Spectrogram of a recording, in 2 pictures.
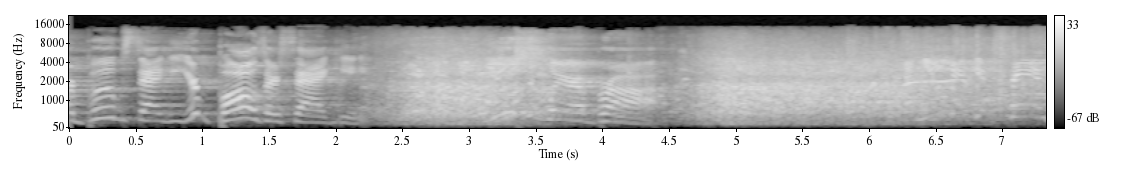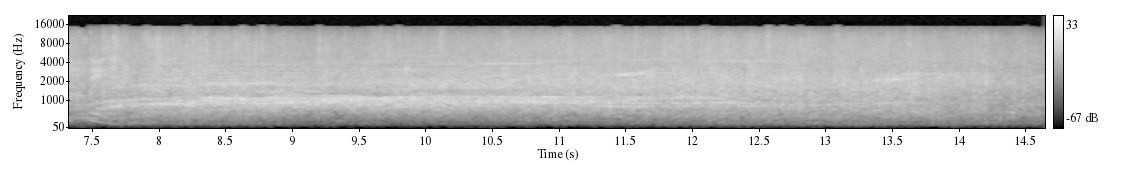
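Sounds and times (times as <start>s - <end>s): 
speech: 0.0s - 5.8s
laughter: 2.2s - 8.1s
audience of women clapping: 5.3s - 14.6s.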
